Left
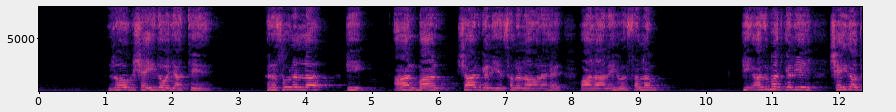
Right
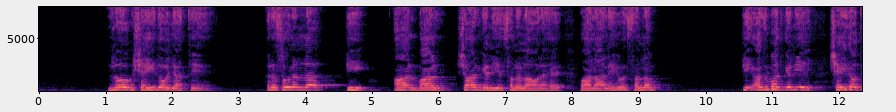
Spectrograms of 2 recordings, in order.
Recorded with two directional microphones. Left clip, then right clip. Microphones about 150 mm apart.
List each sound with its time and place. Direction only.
1.0 s speech: 20° right (ahead or behind)
10.5 s speech: 25° right (ahead or behind)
